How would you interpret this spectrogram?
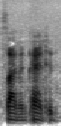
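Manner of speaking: plain reading voice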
